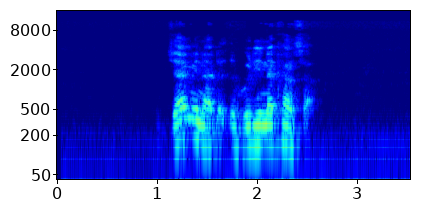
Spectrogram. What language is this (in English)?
Hausa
